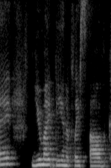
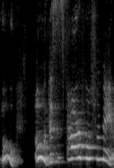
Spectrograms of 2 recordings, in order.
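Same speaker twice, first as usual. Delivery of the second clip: choking up; 6 dB louder than usual. Real, not acted. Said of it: "I'm gonna be choking up".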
